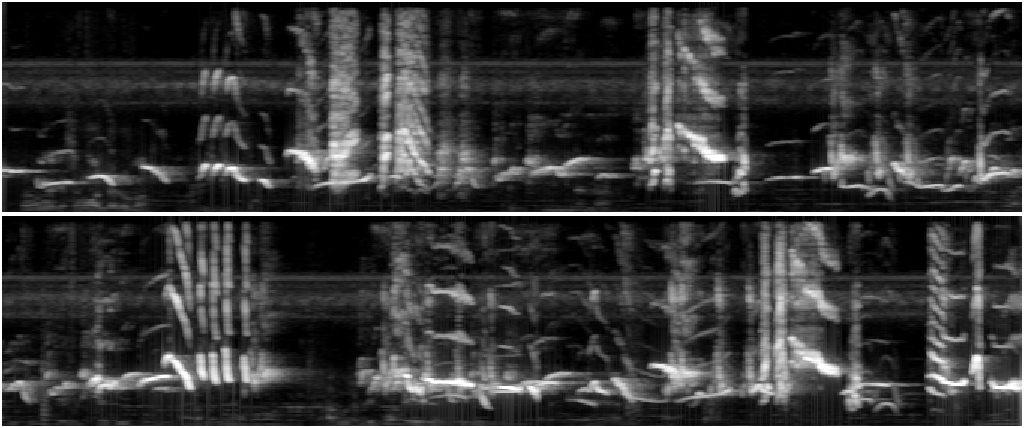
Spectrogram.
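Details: Oriental magpie-robin fighter bird, its song loaded with fill-in phrases to get other magpie-robins responding: long bouts of rich warbling, whistles and rasping bursts, with brief pauses between bouts.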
